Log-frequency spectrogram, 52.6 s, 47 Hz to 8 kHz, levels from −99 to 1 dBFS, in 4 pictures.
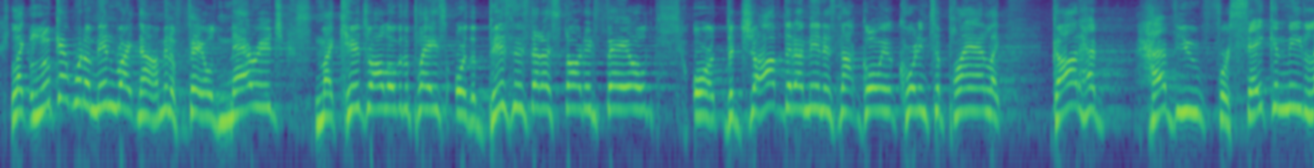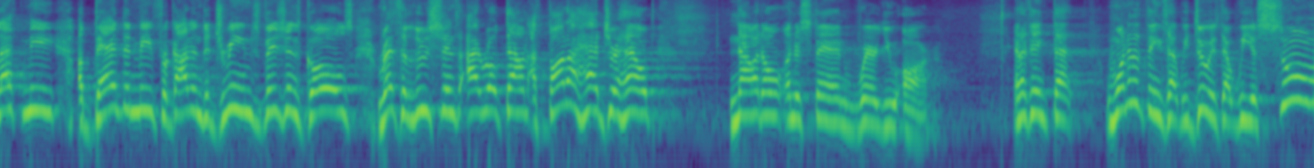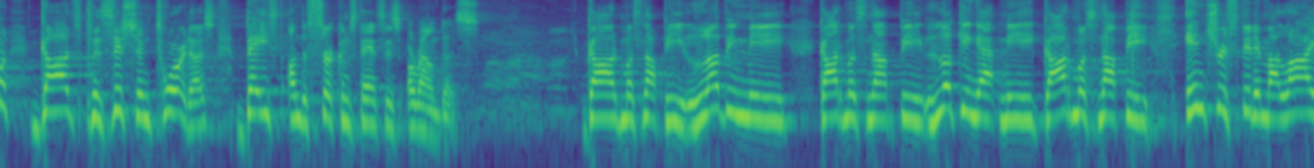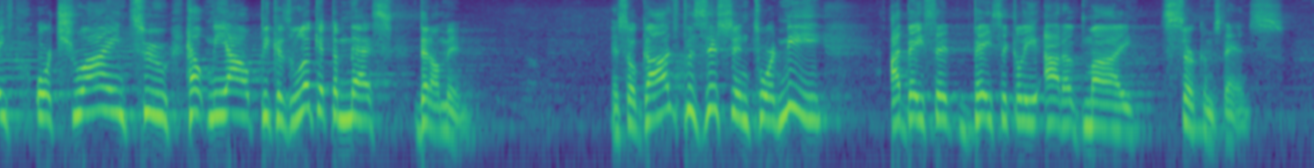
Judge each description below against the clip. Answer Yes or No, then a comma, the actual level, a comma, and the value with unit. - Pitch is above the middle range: Yes, high, 235 Hz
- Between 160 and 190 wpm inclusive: Yes, average, 165 wpm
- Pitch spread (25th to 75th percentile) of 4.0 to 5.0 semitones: Yes, average, 4.3 semitones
